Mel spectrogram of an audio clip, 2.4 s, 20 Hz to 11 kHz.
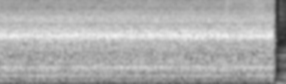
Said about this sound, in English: on the Ender 3, it's hardwired to be on all of the time, so even when the printer is sitting there idle, this thing is going to be buzzing away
